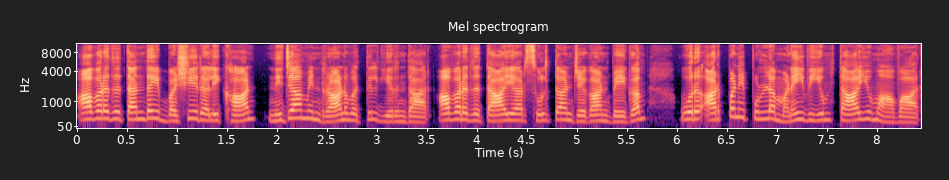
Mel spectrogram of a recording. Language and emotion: Tamil, neutral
